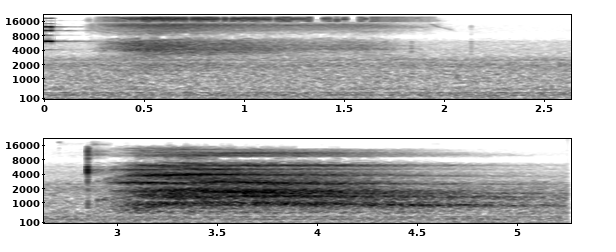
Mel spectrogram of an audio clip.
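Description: A single deep breath, a soft airy inhale followed by a louder, broader hissing exhale near the microphone, alone in a quiet room.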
